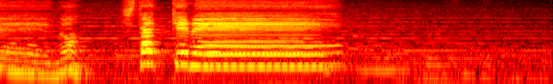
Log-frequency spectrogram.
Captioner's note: in the dialect of Hokkaido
